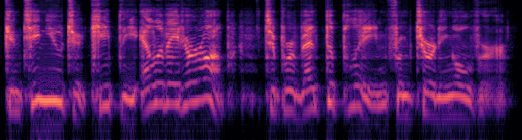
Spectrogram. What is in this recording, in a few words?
tutorial landing breaks, english; War Thunder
